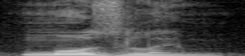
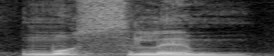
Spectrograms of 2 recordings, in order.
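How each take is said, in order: First: The middle consonant is a Z sound. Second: The middle consonant is an S sound. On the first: The speaker calls it wrong. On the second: The speaker calls it right.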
